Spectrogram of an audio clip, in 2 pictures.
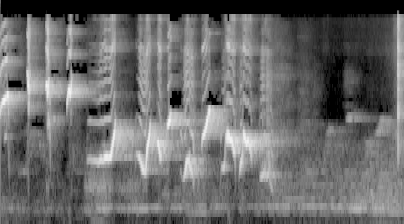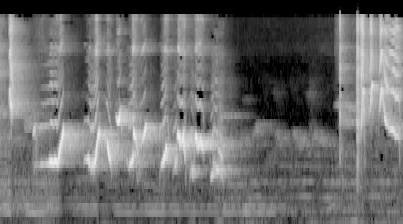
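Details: Kretekan from a white-rumped shama, sung to stir emotion: a few high opening notes, two bursts of rapid bouncing, twisting phrases separated by a quieter gap, with scattered sharp ticks throughout.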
